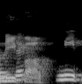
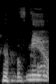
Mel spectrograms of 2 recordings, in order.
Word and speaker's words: Nepo: So Nepo. Mark Nepo. Did I say it wrong? Nemo. course. I said Nemo.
